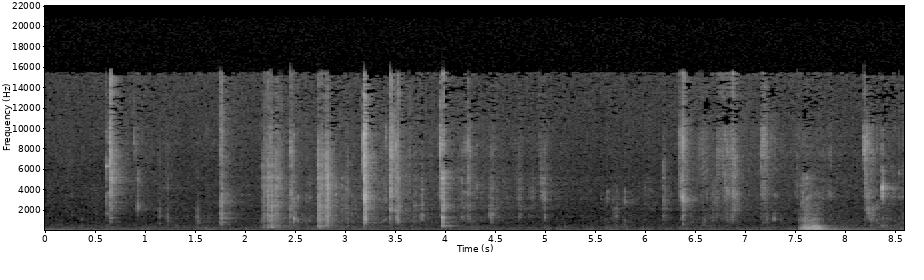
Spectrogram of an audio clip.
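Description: Faint mouth sounds of someone eating boiled blue crab meat: scattered soft clicks and smacks of chewing, with a brief hum about seven and a half seconds in.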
